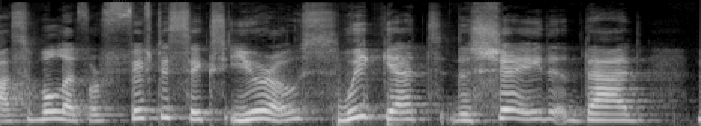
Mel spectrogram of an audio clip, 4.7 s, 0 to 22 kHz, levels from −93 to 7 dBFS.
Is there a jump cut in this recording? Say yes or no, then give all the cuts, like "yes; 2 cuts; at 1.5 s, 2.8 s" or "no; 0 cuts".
yes; 1 cut; at 2.1 s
